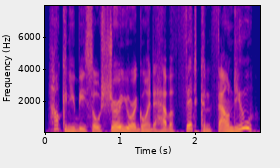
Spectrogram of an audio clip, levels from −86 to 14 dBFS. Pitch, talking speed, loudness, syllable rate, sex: 160 Hz, 315 wpm, -19 LUFS, 6.5 syllables/s, male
